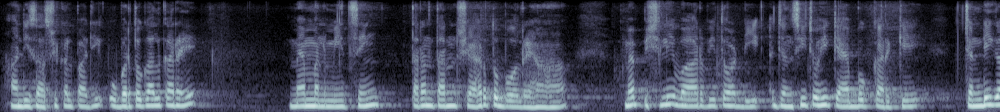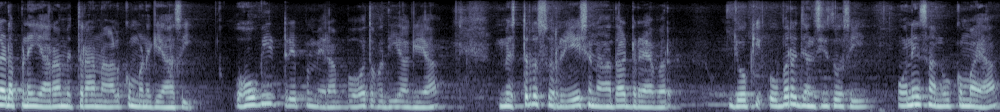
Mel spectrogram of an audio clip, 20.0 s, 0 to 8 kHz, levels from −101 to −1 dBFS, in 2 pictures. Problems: background sounds at intervals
